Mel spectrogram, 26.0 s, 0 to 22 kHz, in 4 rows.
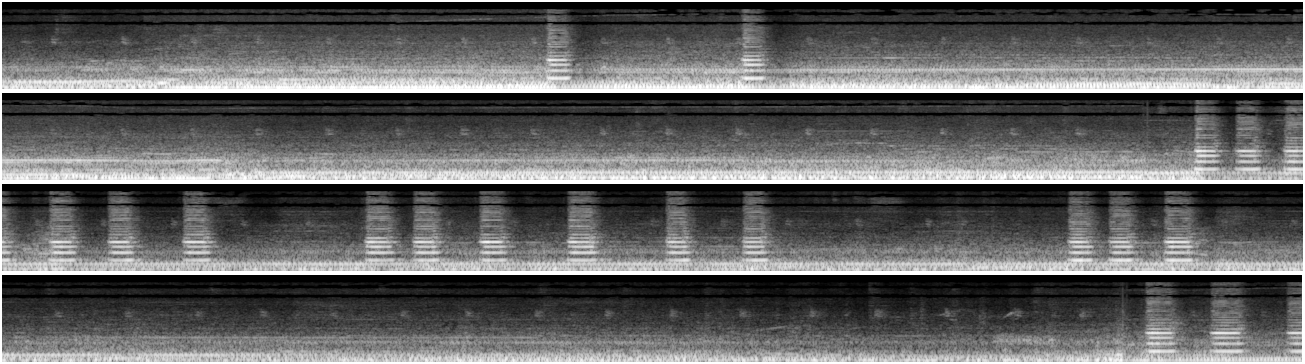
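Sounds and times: diesel engine running: 0:00.0 - 0:26.0
bus horn toots: 0:00.1 - 0:23.0, 0:25.0 - 0:26.0.

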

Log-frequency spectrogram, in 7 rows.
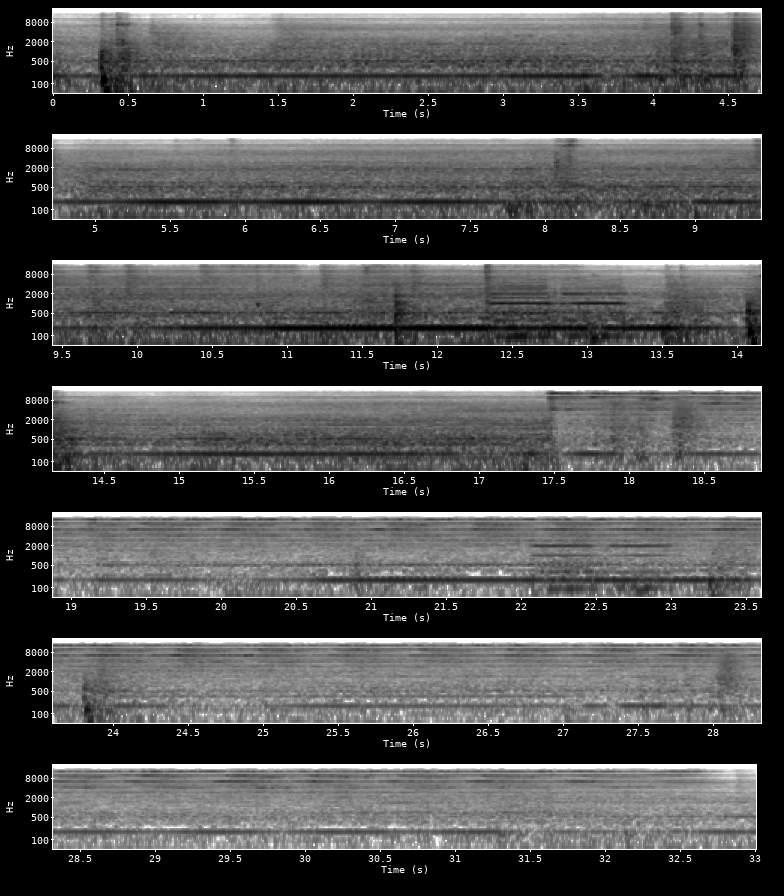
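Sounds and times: welding machine humming: 0:00.0 - 0:33.0
short beep: 0:12.3 - 0:13.4, 0:22.0 - 0:23.4.

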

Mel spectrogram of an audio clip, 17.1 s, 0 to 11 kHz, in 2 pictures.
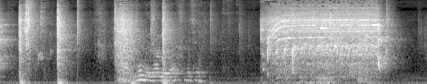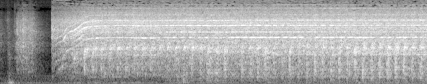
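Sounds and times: cordless drill whining: 0:08.9 - 0:17.0.

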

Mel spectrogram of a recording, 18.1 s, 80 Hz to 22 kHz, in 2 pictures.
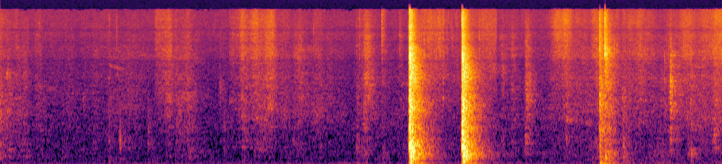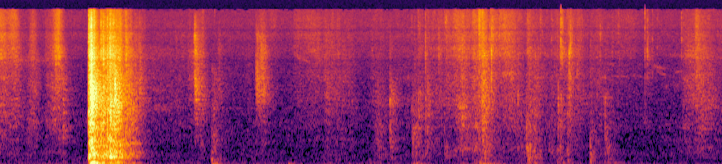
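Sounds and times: plastic trays knocking on wood: 0:05.1 - 0:06.2.

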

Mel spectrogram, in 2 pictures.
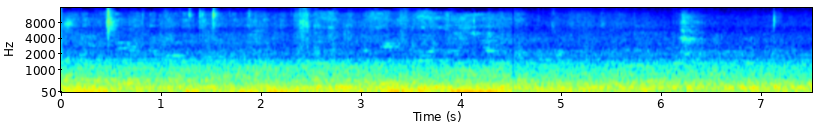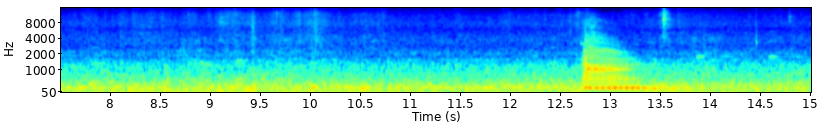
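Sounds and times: bus engine hum: 0:00.0 - 0:15.0
road rumble: 0:00.0 - 0:15.0.

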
